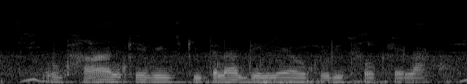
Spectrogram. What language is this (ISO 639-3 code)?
bho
